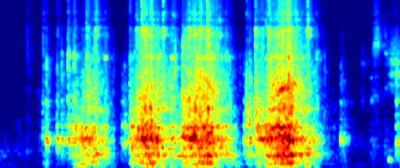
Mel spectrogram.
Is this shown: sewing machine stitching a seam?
yes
